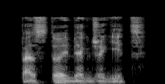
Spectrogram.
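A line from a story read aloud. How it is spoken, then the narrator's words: Calm. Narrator (Russian): сказал он спокойно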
